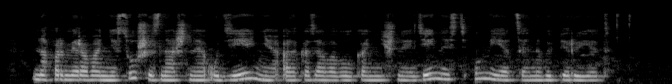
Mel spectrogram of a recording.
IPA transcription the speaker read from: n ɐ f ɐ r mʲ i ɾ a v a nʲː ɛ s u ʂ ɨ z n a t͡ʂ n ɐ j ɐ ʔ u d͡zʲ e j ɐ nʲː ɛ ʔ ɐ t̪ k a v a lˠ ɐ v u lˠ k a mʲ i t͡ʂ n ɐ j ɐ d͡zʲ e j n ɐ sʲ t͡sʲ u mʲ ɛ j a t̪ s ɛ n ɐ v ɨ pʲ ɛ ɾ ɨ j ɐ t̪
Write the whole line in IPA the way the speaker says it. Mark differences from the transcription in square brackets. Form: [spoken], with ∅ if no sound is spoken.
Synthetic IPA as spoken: n ɐ f ɐ r mʲ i ɾ a v a nʲː ɛ s u ʂ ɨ z n a t͡ʂ n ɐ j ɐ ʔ u d͡zʲ e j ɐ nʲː ɛ ʔ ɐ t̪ k a [z] a lˠ ɐ v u lˠ k a [nʲ] i t͡ʂ n ɐ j ɐ d͡zʲ e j n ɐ sʲ t͡sʲ u mʲ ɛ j a t̪ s ɛ n ɐ v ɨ pʲ ɛ ɾ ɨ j ɐ t̪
